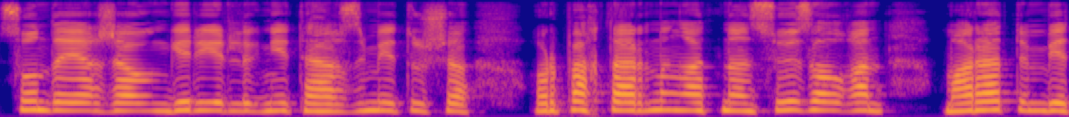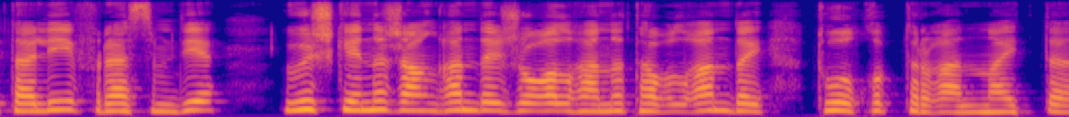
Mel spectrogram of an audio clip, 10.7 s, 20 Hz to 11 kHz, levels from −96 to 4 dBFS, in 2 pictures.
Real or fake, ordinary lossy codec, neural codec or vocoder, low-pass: real; none; none; 9.9 kHz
